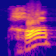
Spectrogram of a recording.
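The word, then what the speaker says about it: خ: It says that the letter kha represents a sound that's pronounced deep in the throat, probably could be close in a certain way. For ha, it has no equivalent in English.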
